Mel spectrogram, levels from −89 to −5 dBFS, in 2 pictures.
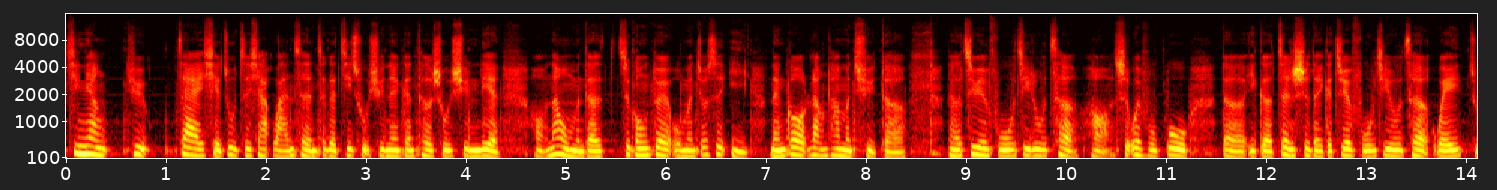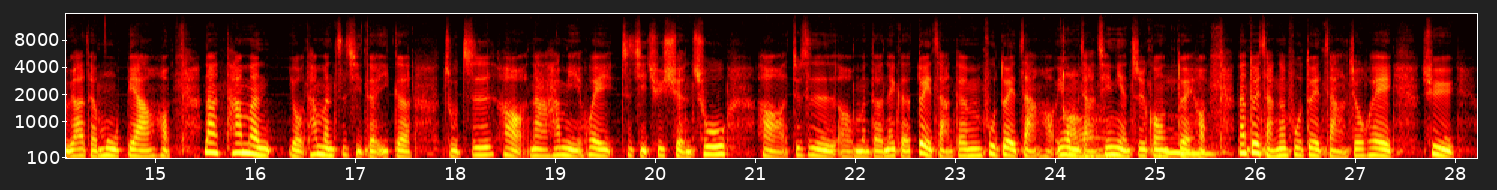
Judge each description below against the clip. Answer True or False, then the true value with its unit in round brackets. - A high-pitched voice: False (160 Hz)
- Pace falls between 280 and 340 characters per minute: True (295 characters per minute)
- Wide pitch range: False (3.8 semitones)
